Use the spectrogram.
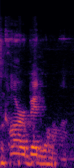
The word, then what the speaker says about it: Carbido: Very very close. Uh, it's Carbido. Carbidwa.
